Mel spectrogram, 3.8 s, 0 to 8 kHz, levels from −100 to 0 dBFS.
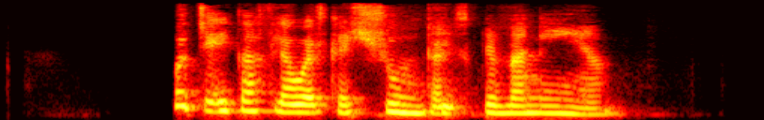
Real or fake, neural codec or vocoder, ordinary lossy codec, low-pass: fake; codec, 44.1 kHz, 2.6 kbps, DAC; MP3, 64 kbps; 7.2 kHz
